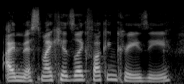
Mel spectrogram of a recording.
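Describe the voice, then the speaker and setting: A raspy, hoarse woman with a somewhat low voice chats loosely as a podcast co-host. Her talk wanders and is full of fillers. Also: brisk, a bit bright. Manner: chatty, loose, peppered with "like". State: hoarse from a lingering illness. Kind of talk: casual chat.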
